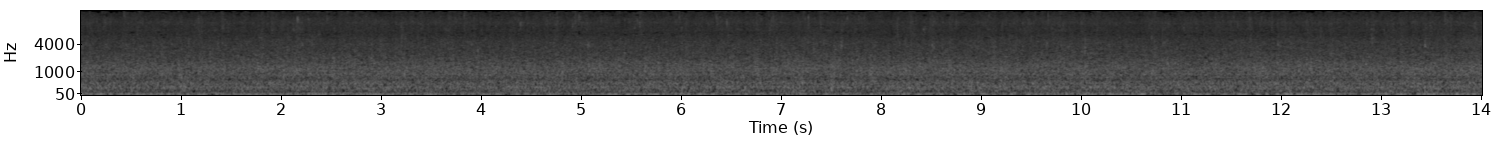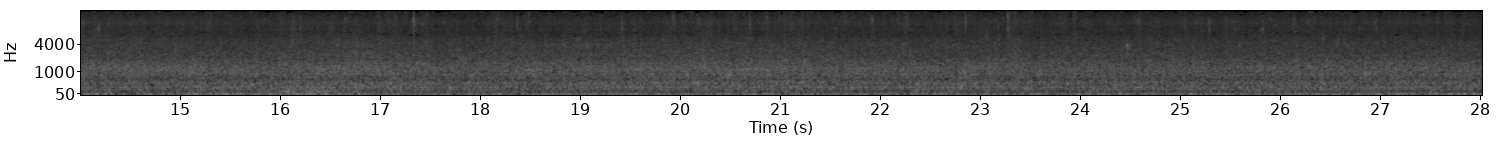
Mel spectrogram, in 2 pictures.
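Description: Steady rain falling: an even, continuous hiss of many drops, with no breaks or changes.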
